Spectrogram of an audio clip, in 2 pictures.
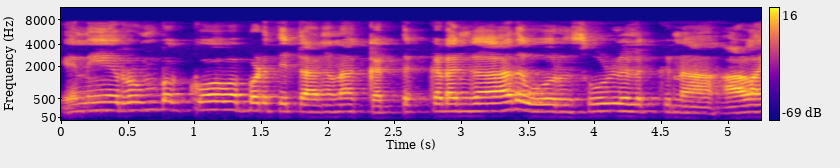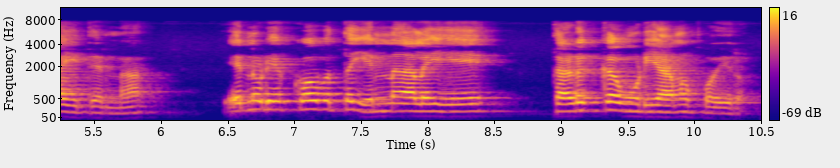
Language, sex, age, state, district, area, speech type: Tamil, male, 60+, Tamil Nadu, Pudukkottai, rural, spontaneous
